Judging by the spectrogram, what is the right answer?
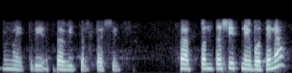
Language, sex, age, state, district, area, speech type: Marathi, female, 30-45, Maharashtra, Nagpur, urban, conversation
